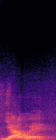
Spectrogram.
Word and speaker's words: Yahweh: Verdaderamente el nombre, en inglés le llamamos Yahweh, yo sé que en español le llaman Yahvé, es solamente la pronunciación de la letra. Una de las letras puede ser como una W, como una V, entonces es más la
